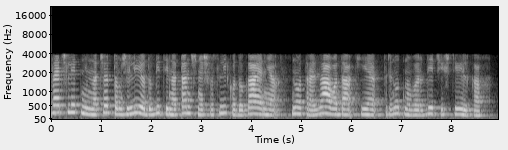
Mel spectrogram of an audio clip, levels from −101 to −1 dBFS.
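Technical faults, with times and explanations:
No technical faults found; the speech carries the normal G.711 telephone band, with nothing heard above 3.8 kHz.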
